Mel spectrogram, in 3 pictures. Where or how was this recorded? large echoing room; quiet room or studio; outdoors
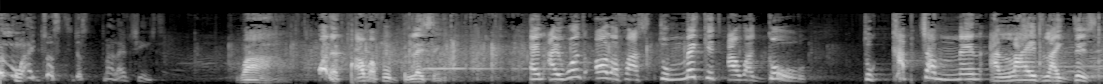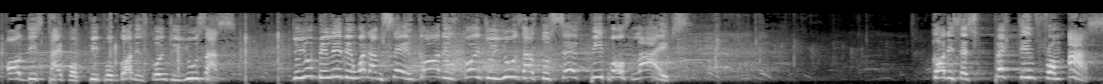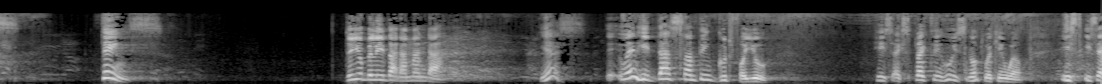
large echoing room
